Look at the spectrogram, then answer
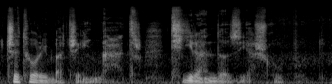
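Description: A man narrating a story in a calm, measured audiobook reading. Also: deep voice, slight background noise. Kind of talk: scripted narration.

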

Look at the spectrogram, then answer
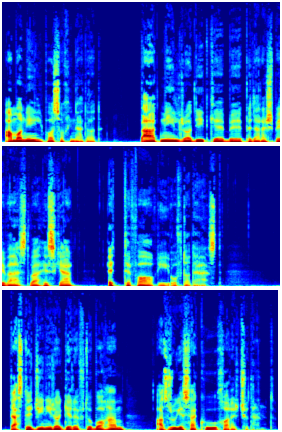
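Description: A man narrating a story in a measured, even storytelling manner. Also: sits low, no room sound, clean studio sound.

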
